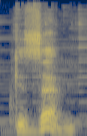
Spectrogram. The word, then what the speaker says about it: Gizem: You can put stress on the second syllable of my name. Gizem.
